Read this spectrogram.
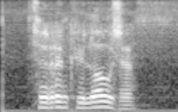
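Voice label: "furunculose", Dutch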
